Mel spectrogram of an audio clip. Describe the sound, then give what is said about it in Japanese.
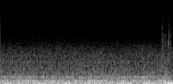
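Steady low rumble of a car interior while driving, recorded on a device attached to the car's clip-on mount, a continuous engine and road drone with no voices, rising slightly near the end. “車のあのガチャっていうやつにつけて”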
